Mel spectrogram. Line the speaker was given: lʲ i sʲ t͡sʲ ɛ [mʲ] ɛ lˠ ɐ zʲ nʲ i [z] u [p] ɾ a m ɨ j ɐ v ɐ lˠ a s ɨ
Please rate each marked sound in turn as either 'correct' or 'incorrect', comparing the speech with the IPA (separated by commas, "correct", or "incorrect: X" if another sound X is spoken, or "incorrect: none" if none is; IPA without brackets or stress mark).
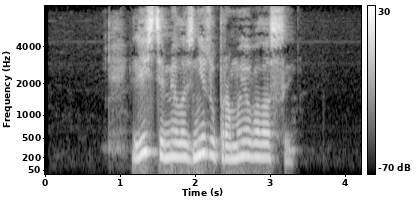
correct, correct, correct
